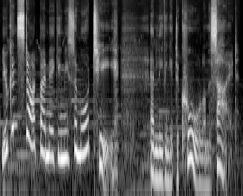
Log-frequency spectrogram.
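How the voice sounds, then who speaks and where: A woman voicing a fond, indulgent elderly granny in a video game, unhurried and gently scolding. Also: high-pitched, huge pitch swings, soft background music, heavily acted. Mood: fond, teasing.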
